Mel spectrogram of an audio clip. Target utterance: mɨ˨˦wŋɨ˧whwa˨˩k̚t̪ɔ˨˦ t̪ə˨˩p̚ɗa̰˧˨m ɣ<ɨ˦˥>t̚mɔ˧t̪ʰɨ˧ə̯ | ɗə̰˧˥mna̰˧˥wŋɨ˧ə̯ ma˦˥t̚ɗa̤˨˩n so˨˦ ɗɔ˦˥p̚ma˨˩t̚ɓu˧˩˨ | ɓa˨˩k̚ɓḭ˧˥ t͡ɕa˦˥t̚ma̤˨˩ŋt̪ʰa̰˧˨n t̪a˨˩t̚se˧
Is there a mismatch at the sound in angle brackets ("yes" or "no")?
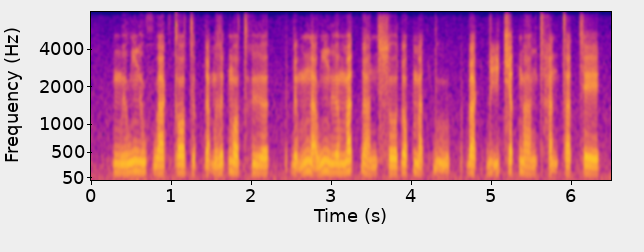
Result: yes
